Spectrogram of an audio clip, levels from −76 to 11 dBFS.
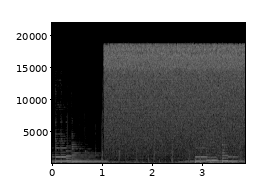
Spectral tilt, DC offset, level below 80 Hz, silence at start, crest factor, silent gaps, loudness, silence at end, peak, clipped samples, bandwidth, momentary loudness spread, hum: -2 dB/octave; under 0.1%; -66 dBFS; 0 s; 16 dB; none; -30 LUFS; 0 s; -18 dBFS; under 0.1%; 19.5 kHz; 12 LU; none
